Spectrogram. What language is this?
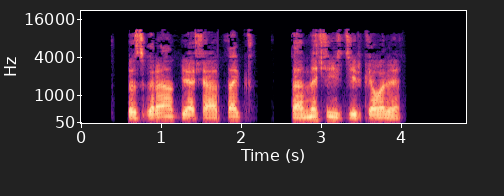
Pashto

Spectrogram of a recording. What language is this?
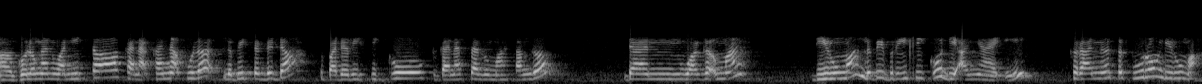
Malay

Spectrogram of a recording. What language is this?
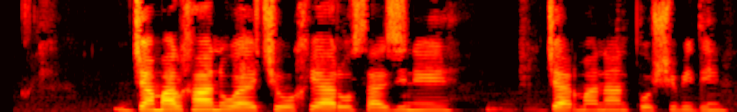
Pashto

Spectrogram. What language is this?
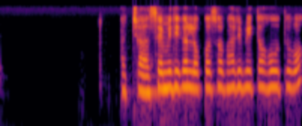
Odia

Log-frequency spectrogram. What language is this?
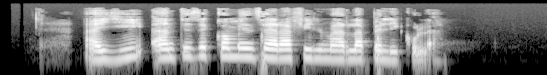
Spanish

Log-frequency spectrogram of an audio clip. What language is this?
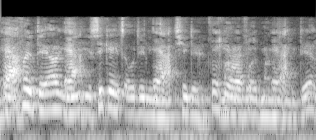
Danish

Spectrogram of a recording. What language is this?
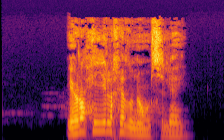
Kabyle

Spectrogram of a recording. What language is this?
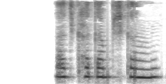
Cajatambo North Lima Quechua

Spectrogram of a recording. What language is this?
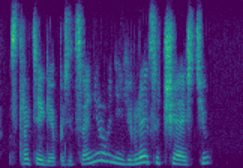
Russian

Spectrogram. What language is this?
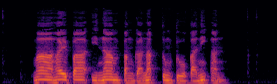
Bunun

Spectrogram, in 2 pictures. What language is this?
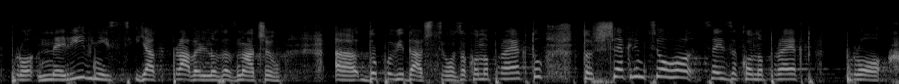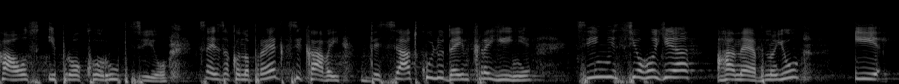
Ukrainian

